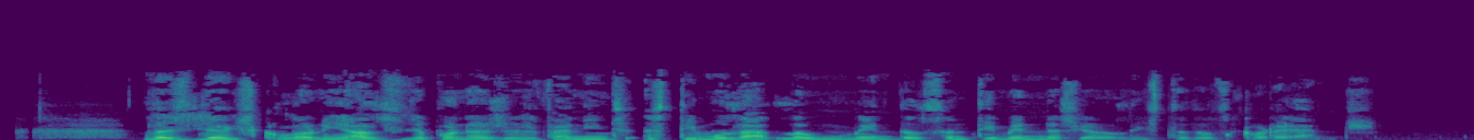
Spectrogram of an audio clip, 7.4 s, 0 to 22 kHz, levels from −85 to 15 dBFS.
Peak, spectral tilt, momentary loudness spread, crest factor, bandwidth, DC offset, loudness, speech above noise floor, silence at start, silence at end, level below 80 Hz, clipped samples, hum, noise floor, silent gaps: -2 dBFS; -6 dB/octave; 16 LU; 22 dB; 11 kHz; under 0.1%; -24 LUFS; 19 dB; 0.2 s; 0.5 s; -50 dBFS; under 0.1%; none; -43 dBFS; none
